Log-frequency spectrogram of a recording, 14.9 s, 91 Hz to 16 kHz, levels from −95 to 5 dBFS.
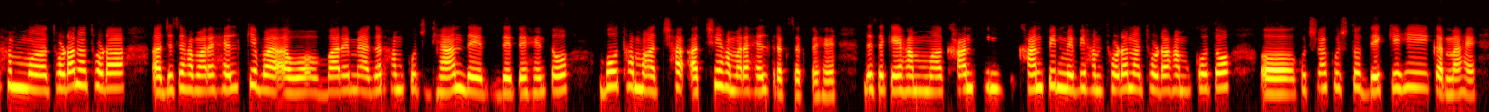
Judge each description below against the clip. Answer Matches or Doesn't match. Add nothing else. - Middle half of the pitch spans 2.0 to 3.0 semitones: Matches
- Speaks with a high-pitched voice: Matches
